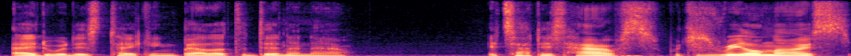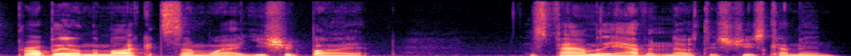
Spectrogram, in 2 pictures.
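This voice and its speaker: Man, low pitch, comedy script narrator, casual asides, dry delivery. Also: brisk, no room sound. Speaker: narrator of a comedy screenplay read.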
